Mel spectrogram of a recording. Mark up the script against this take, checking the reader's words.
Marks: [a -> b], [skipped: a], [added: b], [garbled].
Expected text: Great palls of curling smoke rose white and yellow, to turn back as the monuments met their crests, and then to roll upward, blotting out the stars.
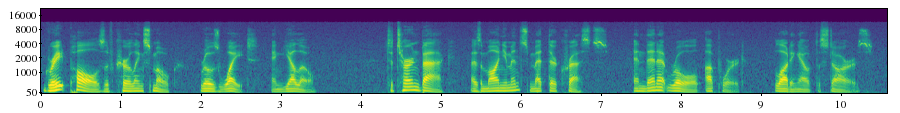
Great palls of curling smoke rose white and yellow, to turn back as the monuments met their crests, and then [to -> at] roll upward, blotting out the stars.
